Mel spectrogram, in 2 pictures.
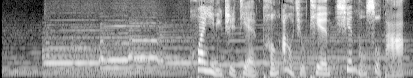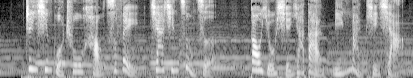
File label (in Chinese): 女 彩铃; 鲜农速达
